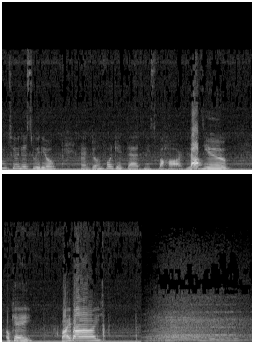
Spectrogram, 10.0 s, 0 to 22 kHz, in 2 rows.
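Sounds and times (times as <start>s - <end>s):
held synth chord: 7.8s - 10.0s.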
